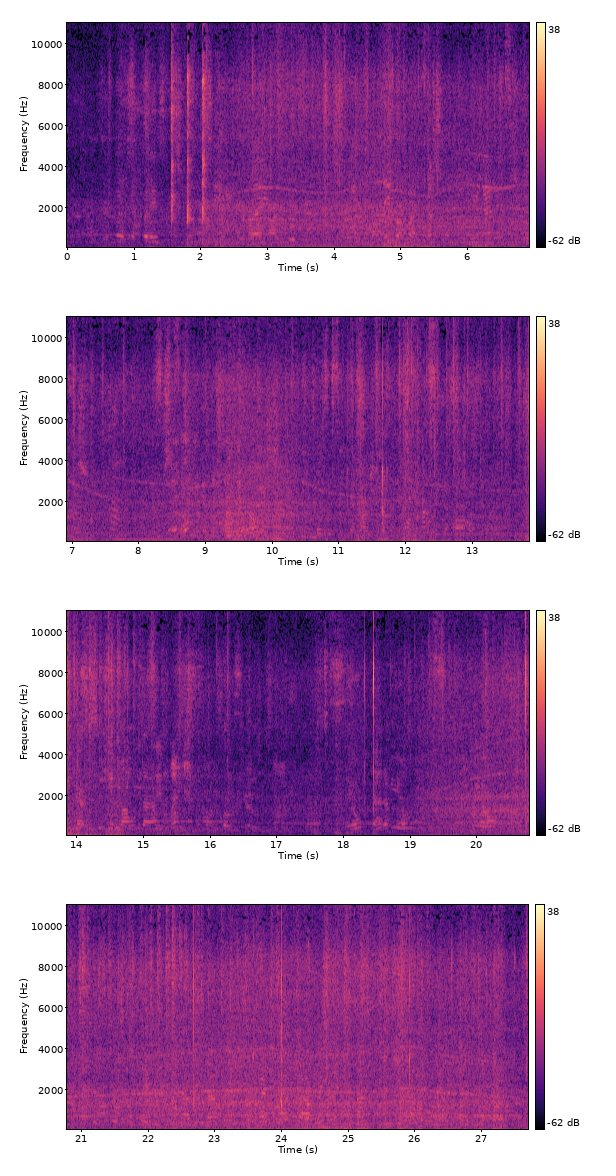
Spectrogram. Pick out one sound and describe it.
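A vehicle's engine rumbles low and steadily as it drives along a street.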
